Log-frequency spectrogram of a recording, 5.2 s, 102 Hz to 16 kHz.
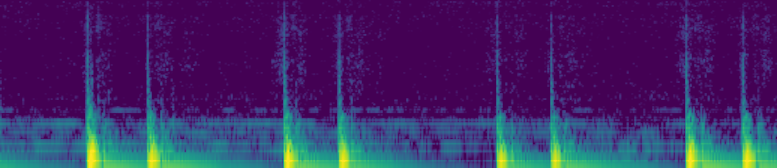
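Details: Slow, regular heartbeat with steady low lub-dub paired thumps at about 47 beats a minute, with no talking; normal heartbeat.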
